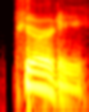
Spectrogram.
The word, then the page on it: purity: American English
